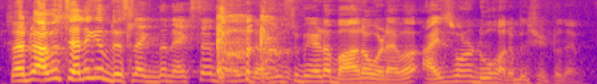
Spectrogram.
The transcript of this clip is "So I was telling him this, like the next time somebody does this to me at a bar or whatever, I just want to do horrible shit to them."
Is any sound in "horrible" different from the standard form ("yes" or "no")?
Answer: no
